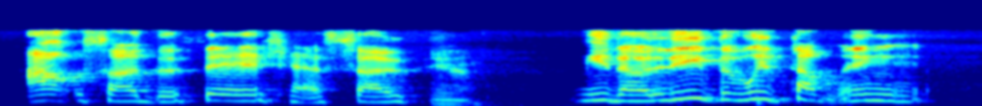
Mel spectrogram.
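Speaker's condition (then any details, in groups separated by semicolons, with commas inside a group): Cerebral palsy; cerebral palsy since childhood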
